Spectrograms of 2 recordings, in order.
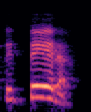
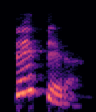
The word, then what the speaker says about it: tetera: ¿Yo cómo pronunciar? Tétera. ¿Es correcto decir tétera? No, profesora, ¿cómo se debe pronunciar? Tetera, correcto.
